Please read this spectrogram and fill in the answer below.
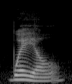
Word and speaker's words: whale: 그래서 이중자음 WH는 우 소리로 쓰이거나 히읗 소리로 쓰이는데요. 이 단어에서는 W의 소리, 우 소리로 쓰였어요. 자, 우 소리와 ale 할 때 에 소리가 합쳐지면요. 우에, 왜가 됩니다. 그래서 발음해보면 요렇게 돼요.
